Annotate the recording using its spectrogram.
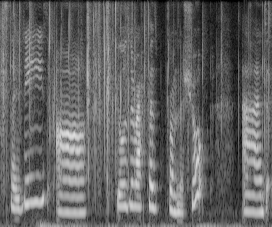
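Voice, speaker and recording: Noticeable background noise sits behind the speech. A woman speaks very slowly over it. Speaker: cooking vlogger. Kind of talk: casual vlog chat. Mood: light, self-amused. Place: kitchen. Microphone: camera far.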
